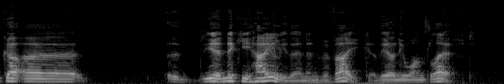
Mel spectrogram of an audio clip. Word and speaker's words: Vivek: So we've got Vivek. It rhymes with snake.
